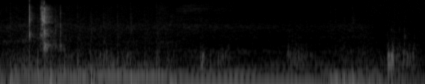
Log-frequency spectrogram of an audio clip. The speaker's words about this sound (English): Four gulps this time. Wow. He's out of practice.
